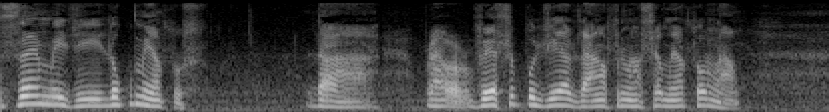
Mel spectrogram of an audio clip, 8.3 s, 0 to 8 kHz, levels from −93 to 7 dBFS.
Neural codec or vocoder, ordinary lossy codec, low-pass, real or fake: none; Opus, 64 kbps; 7.2 kHz; real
